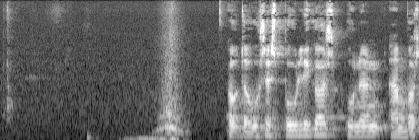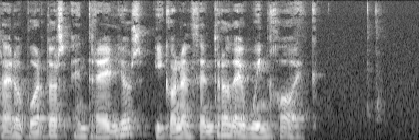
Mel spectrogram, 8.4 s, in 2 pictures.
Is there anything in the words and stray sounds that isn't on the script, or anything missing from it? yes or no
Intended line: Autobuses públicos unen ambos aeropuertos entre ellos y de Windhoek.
yes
